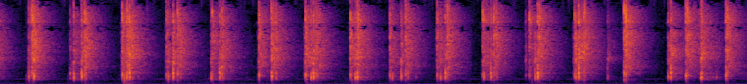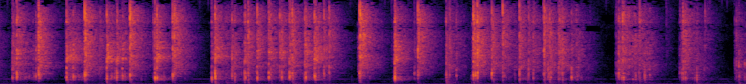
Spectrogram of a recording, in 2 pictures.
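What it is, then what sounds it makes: Plastic serving tray tapped with nails. Long acrylic nails tap and scratch across the inner compartments and rim of a large, round, lime-green plastic serving tray with compartments, empty, hollow and thin-walled, lying on a table. A steady stream of quick, dry, bright clicks, each dying away almost instantly with a light hollow plastic tone. The taps crowd into a denser scratching patter near the middle before spacing out again.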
